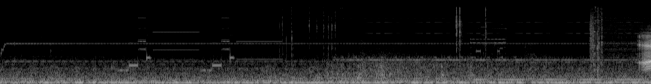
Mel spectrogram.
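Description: Science-fiction electronic sound effects of an ancient playback console powering up and a tricorder amplifying its image. A low steady hum runs under a steady high electronic tone that comes on at once, with a couple of short beeps about a second and a half in and a few clicks later.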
